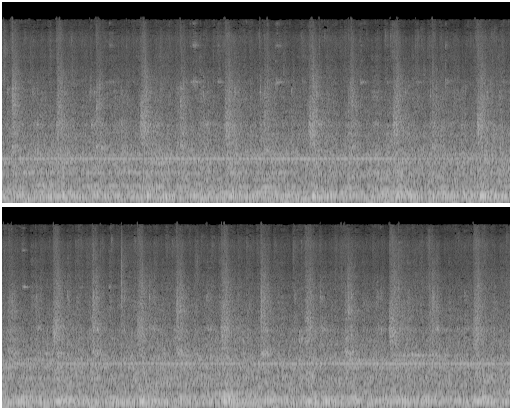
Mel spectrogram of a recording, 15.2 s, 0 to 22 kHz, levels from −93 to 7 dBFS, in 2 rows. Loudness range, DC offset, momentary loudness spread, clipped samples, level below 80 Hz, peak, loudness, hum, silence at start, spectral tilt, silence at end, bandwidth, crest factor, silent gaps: 0 LU; under 0.1%; 3 LU; under 0.1%; -30 dBFS; -2 dBFS; -22 LUFS; none; 0 s; -4.5 dB/octave; 0 s; 17 kHz; 20 dB; none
